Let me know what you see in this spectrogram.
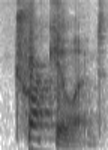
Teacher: That last syllable has the schwa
